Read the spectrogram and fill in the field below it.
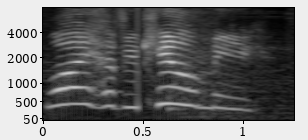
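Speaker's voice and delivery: put-on small girl's voice, very high. Saying a goodbye as the little girl: little girl voice. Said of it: "my best impression of the little girl".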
